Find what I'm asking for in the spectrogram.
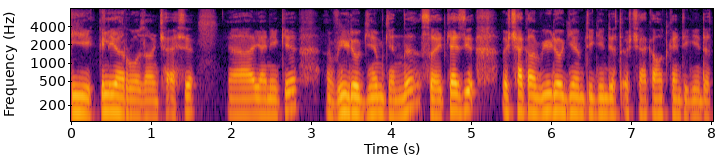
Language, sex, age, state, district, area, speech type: Kashmiri, male, 45-60, Jammu and Kashmir, Ganderbal, rural, spontaneous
